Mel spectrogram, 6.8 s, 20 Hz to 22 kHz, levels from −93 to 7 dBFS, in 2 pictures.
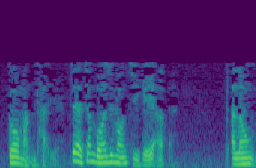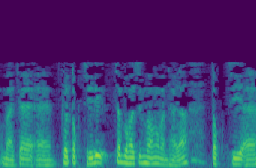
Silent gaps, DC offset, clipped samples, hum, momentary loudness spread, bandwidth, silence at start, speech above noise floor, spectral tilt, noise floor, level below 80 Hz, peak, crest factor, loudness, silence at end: none; under 0.1%; under 0.1%; none; 10 LU; 5 kHz; 0.1 s; 36 dB; -13.5 dB/octave; -56 dBFS; -52 dBFS; -4 dBFS; 16 dB; -21 LUFS; 0 s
